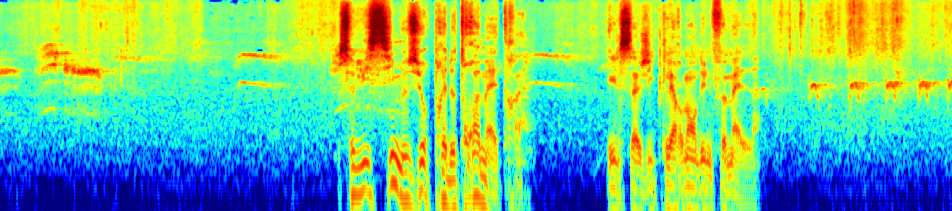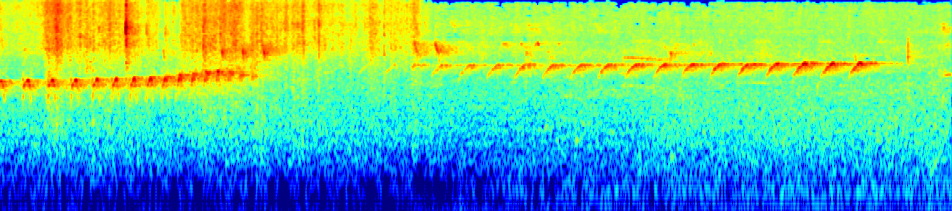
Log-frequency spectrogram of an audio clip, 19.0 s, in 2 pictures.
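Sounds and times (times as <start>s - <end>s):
bird calls: 0.0s - 3.8s, 4.9s - 6.5s, 7.3s - 12.6s.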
